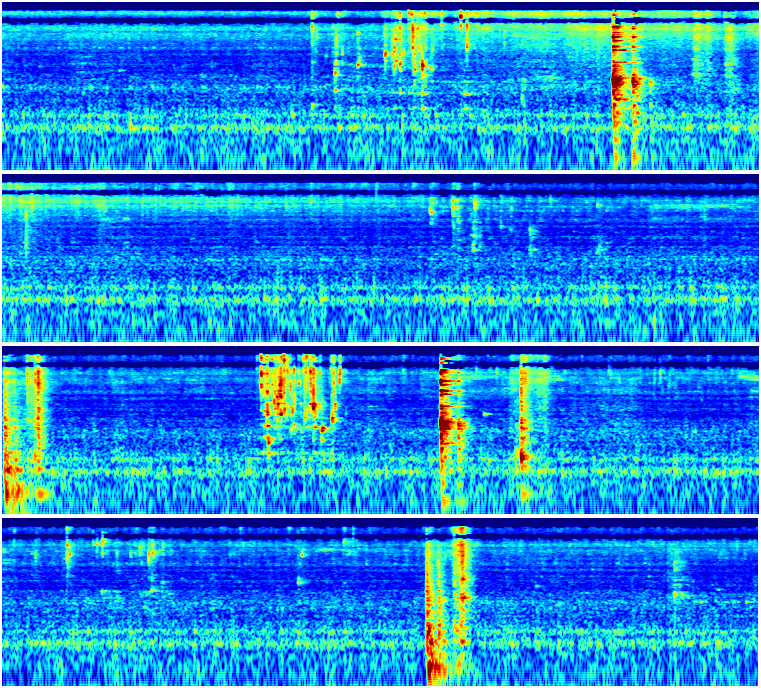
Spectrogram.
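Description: Milk poured cup by cup into a pan of sautéed grated carrots, with about half a dozen short knocks and splashes of the measuring cup against the pan, over a steady low hum.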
